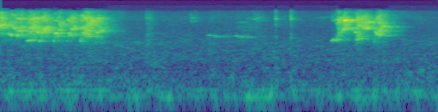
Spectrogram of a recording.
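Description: Birds chirping in two rapid, high-pitched bursts, one about a second long at the start and a shorter one near the end, with a faint short whistled note between them.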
